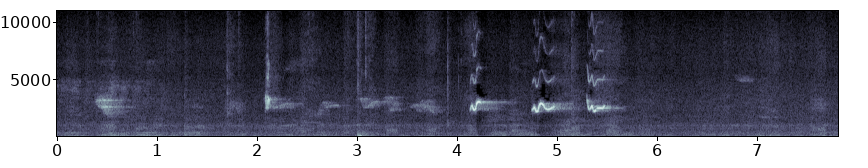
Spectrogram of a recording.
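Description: Silver-eared mesia calling: a few short notes in the first two seconds, then three loud, clear calls between about four and five and a half seconds in. A single sharp click comes about three seconds in.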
